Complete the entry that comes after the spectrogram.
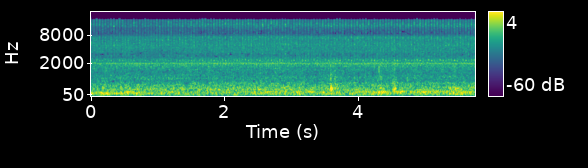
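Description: Car engine idling steadily with the air-conditioning compressor not cutting in, and a light click about three and a half seconds in.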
